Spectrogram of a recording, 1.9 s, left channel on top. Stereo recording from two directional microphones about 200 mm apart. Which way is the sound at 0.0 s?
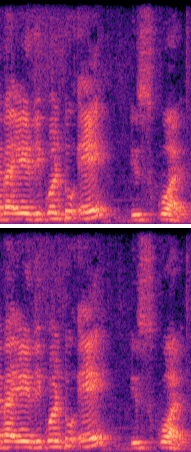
25° left (ahead or behind).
